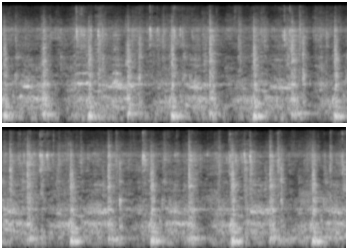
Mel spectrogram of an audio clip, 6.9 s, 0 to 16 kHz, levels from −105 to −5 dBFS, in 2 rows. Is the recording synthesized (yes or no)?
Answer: yes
